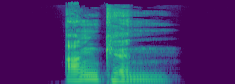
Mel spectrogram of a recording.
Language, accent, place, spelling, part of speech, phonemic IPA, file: German, Germany, Berlin, Anken, noun, /ˈaŋkn̩/, De-Anken.ogg
- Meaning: 1. alternative form of Anke (“butter”) 2. genitive/dative/accusative singular of Anke 3. plural of Anke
